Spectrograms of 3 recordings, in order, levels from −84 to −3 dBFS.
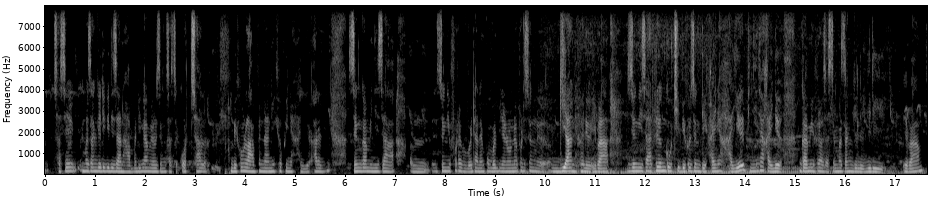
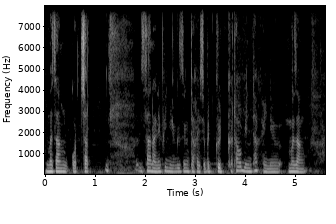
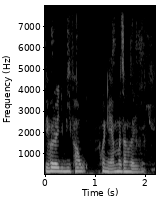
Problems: constant background noise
